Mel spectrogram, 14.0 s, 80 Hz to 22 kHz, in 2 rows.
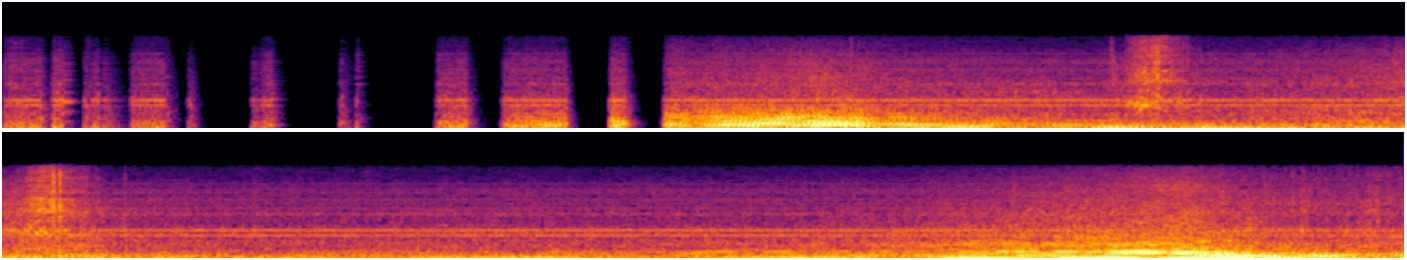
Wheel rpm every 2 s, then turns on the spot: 0, 0, 0, 10, 0, 0, 10.
12-14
